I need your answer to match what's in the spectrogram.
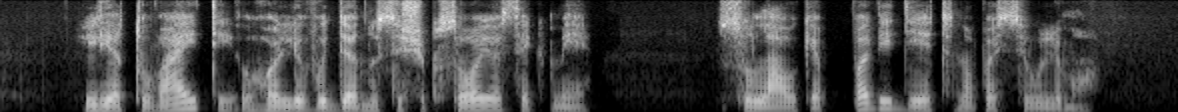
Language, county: Lithuanian, Kaunas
